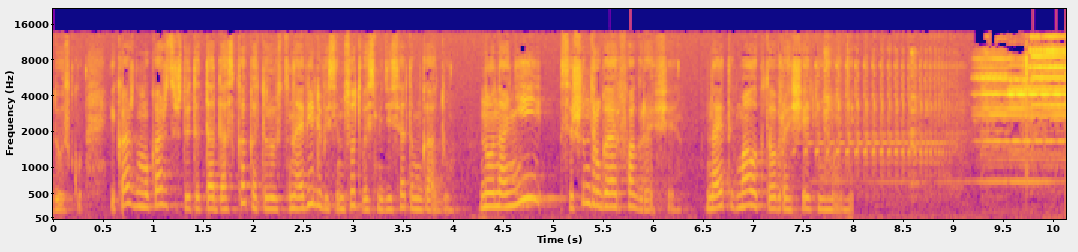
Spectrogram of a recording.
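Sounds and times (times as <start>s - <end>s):
speech: 0.0s - 8.3s
old period clock chiming in a historic apartment: 9.0s - 10.1s.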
